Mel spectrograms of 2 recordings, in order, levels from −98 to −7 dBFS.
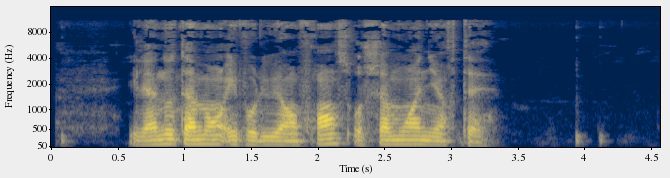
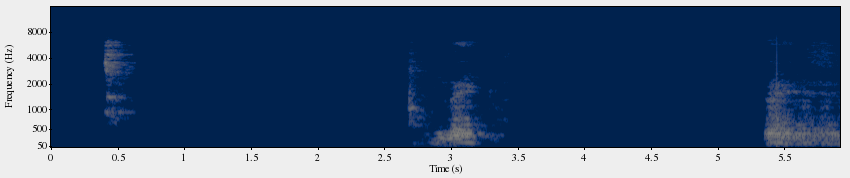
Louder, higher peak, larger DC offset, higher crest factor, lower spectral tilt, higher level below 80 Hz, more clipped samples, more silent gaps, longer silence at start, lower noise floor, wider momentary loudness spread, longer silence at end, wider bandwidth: first, -21 LUFS vs -61 LUFS; first, -2 dBFS vs -46 dBFS; neither; about the same, 22 dB vs 22 dB; first, -6 dB/octave vs -3.5 dB/octave; first, -58 dBFS vs under -90 dBFS; neither; second, none vs 0.63-2.67 s, 3.43-5.34 s; second, 0.05 s vs 0.4 s; second, -76 dBFS vs under -90 dBFS; first, 12 LU vs 7 LU; first, 0.6 s vs 0 s; first, 11.5 kHz vs 6.8 kHz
